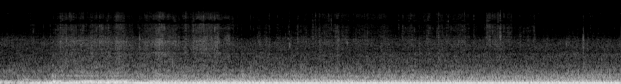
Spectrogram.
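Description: Steady low rumble of a bus at highway speed, heard from inside the cabin: engine drone and road noise, with a faint engine hum near the start.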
